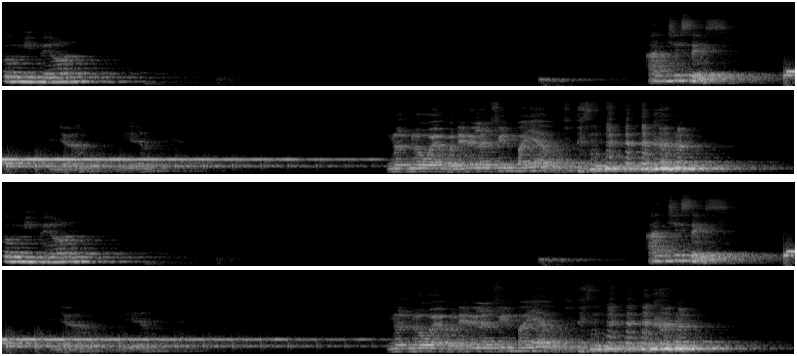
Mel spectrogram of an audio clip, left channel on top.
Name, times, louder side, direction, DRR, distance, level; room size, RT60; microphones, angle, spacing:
voice 1, 0.0-0.8 6.4-7.1 14.3-14.7, equal, ahead, -5 dB, 0.6 m, -25 dB
sound 1, 7.8-11.8, left 3 dB, 35° right, 0.9 m, -29 dB
voice 2, 8.4-9.5 11.8-14.7, left 1 dB, 55° left, -1 dB, 0.4 m, -29 dB
5.0 x 2.4 x 2.4 m, 1.5 s
head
